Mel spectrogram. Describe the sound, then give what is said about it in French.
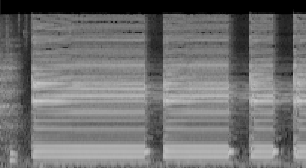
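A loud, harsh electronic siren blares to signal the end of school recess. It sounds in several long bursts with brief gaps, the first about a second and a half and the rest shorter. Its steady buzzing tone is rich in harmonics. Nobody speaks. “Ah, voilà la sirène qui nous annonce que la récré est terminée.”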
